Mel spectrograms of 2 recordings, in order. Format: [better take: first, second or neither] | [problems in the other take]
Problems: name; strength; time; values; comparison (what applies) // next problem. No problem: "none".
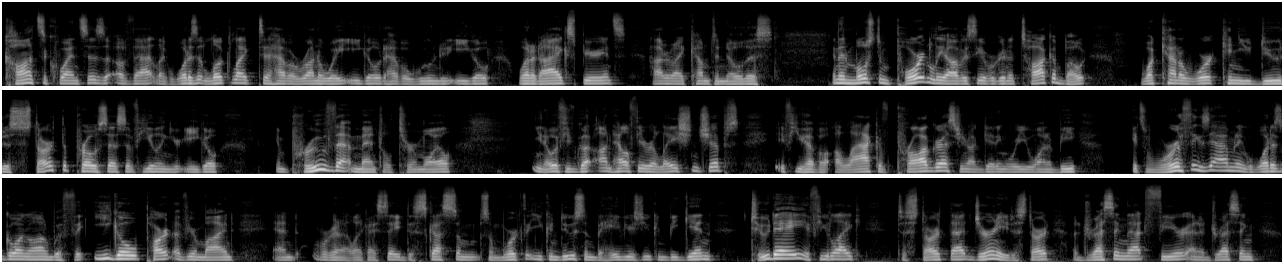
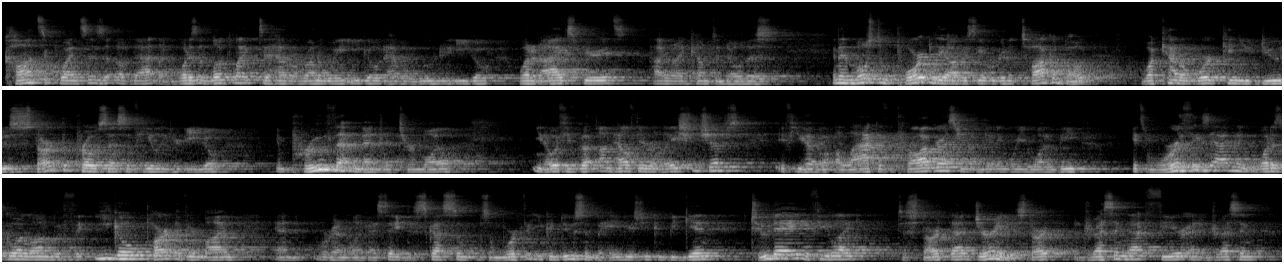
first | room echo; noticeable; dies away in 1.7 s // off-mic speech; somewhat distant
